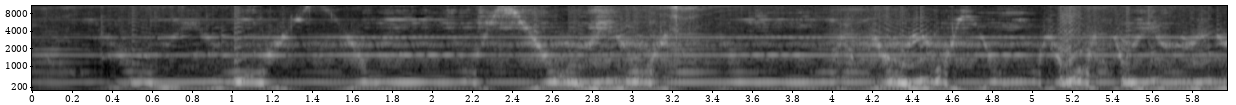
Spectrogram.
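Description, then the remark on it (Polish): A sustained synthesizer tone, the Amorphous Metal sound, warps and distorts as the modulation wheel is slowly moved from start to end, with sliding pitch streaks and bursts of gritty, crackling texture rising and falling in waves over several seconds. “I on przechodzi przez kilka stadiów zniekształceń tego dźwięku.”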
